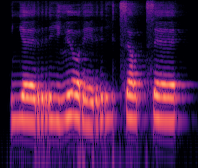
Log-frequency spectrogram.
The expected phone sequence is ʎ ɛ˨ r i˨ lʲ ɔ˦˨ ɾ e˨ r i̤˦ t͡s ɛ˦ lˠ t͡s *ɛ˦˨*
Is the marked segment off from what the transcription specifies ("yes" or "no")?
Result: yes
